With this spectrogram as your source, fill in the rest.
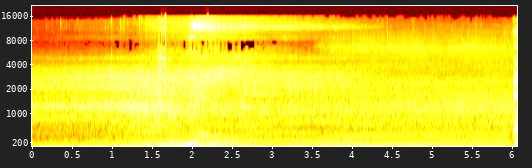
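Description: A Ferrari 328 GTS with its 3.2-litre V8 revs up close by, swelling to a loud peak, then settling into a steady, throaty hum for several seconds with no talking.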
